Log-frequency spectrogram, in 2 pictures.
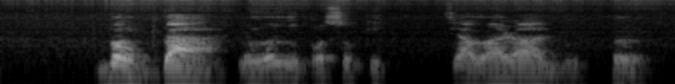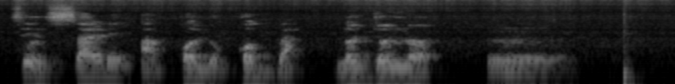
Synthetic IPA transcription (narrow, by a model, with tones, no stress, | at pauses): ɡ͡bɔ̃˨ɡ͡ba˨nĩ˧w̃ɔ̃˦j̃ĩ˦˨bɔ̃˨so˦ke˦˨ | ti˦a˦˨w̃ɔ̃˧a˧ɾa˦a˦˨lu˨˦hũ˦˨ | si˦˨n̩˨˦sa˦ɾe˦a˨kɔ˧lo˨kɔ˧ɡ͡ba˨ | lɔ˦d͡ʒɔ˦nãː˦˨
